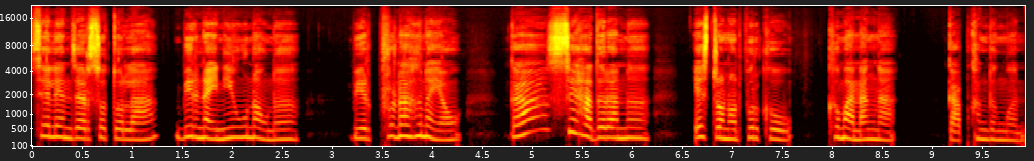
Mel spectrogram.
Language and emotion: Bodo, sad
